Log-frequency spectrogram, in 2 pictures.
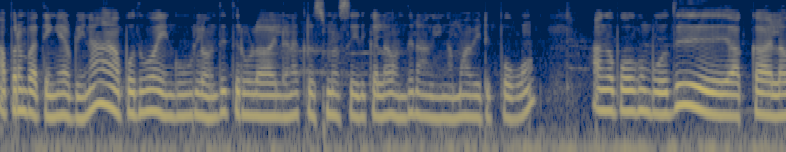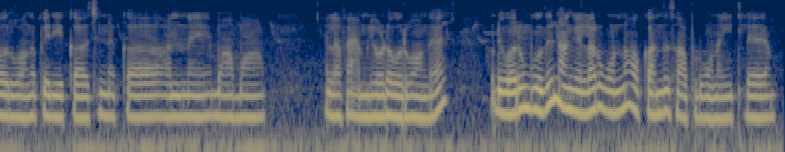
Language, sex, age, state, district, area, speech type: Tamil, female, 30-45, Tamil Nadu, Namakkal, rural, spontaneous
